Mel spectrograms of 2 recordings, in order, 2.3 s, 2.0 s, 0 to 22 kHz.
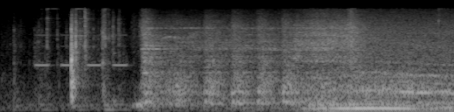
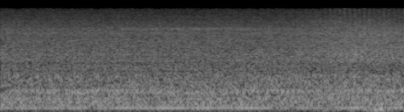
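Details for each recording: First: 2010 Nissan X-Trail T31 2.5 L, battery not being charged: engine cranks and catches, then a steady whine over the idle edges up in pitch; alternator not charging at all, internals presumably failed, alternator whine. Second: 2010 Nissan X-Trail T31 2.5 L after alternator repair, engine running with headlights on: even running with no whine or squeal, previous screaming noise gone, charging 14.4 V, no battery light; normal alternator running.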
